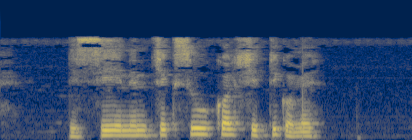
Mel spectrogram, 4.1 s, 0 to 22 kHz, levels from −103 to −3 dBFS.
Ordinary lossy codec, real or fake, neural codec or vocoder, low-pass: MP3, 48 kbps; real; none; 7.2 kHz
